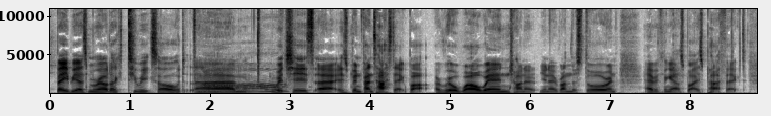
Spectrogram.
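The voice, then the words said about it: London English accent. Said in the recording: “we are originally from London, if you can't tell from the accent.”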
